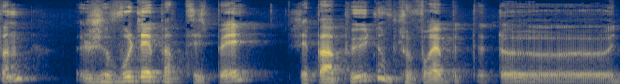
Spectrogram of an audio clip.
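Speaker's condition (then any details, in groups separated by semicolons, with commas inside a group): Primary progressive multiple sclerosis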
